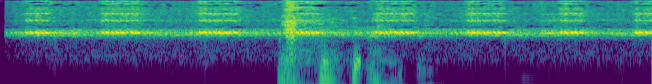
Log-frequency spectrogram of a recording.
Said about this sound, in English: I meant to hit the rim shot. I didn't mean to hit the crickets.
